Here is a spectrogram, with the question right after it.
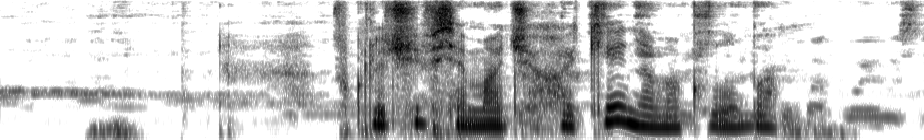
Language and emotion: Russian, neutral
